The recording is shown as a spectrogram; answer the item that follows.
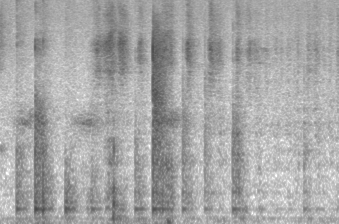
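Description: Chalk writing on a blackboard: a quick run of short taps and scrapes as a line is drawn and letters are formed, stopping about three seconds in.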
